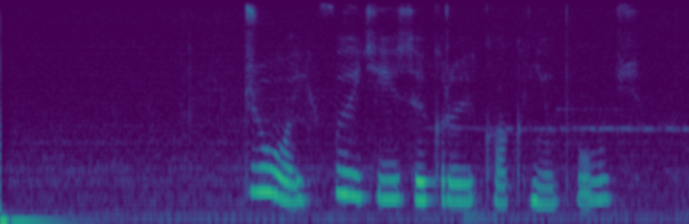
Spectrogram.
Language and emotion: Russian, sad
